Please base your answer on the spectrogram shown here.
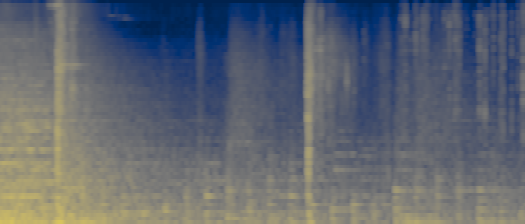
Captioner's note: hammer thunks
